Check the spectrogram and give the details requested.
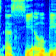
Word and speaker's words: SCOBY: Toggle having this live organism all the time called the SCOBY or the Scooby. I don't really know how to pronounce it, to be honest. It's SCOBY.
